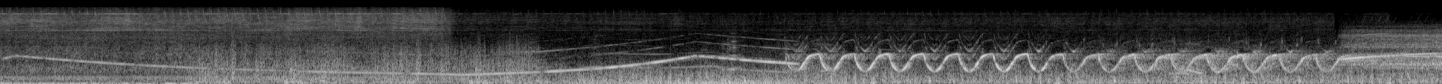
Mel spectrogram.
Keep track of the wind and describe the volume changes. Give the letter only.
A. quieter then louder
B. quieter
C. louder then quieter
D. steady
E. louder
D.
